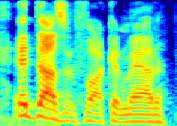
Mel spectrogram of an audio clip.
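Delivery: ordinary talk, nothing marked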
